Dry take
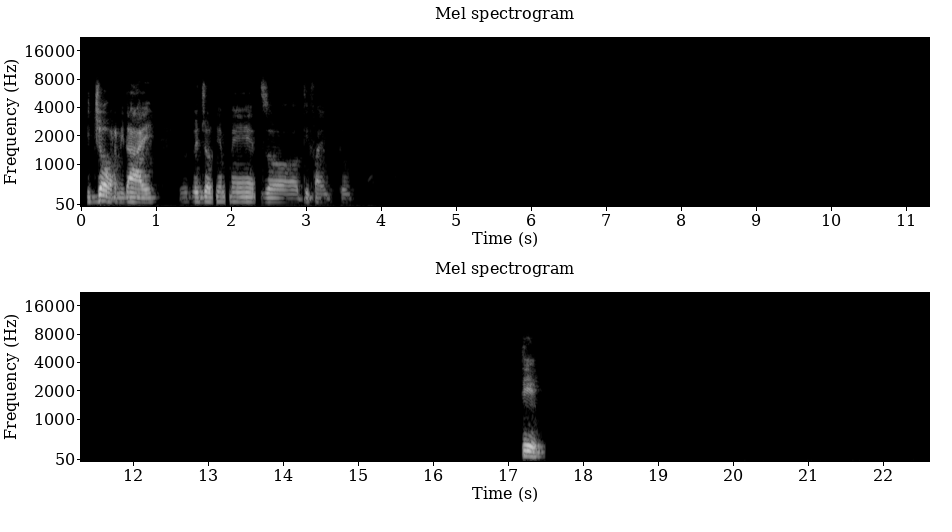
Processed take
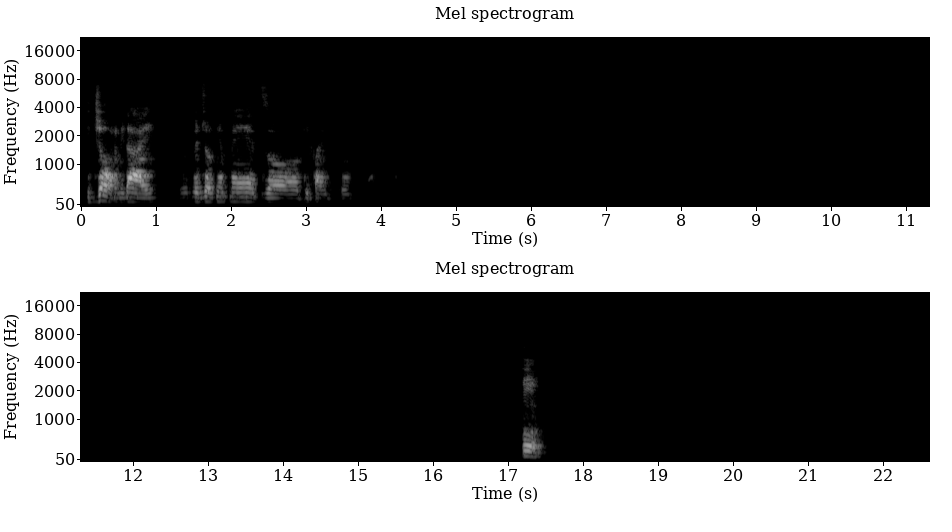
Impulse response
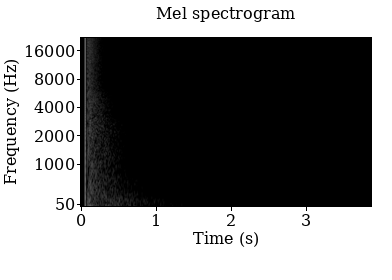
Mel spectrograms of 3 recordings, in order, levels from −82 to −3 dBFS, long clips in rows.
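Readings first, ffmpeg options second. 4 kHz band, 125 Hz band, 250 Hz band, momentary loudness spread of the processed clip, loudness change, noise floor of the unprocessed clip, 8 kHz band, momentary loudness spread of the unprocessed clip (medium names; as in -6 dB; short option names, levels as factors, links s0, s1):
-13.0 dB, -22.5 dB, -15.5 dB, 16 LU, -7.5 dB, under -85 dBFS, no reading, 17 LU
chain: -filter_complex "[0:a]asplit=3[s0][s1][s2];[s0]bandpass=f=730:t=q:w=8,volume=1[s3];[s1]bandpass=f=1090:t=q:w=8,volume=0.501[s4];[s2]bandpass=f=2440:t=q:w=8,volume=0.355[s5];[s3][s4][s5]amix=inputs=3:normalize=0,aecho=1:1:16|38:0.501|0.251,acompressor=threshold=0.00708:ratio=1.5,volume=2.11"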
